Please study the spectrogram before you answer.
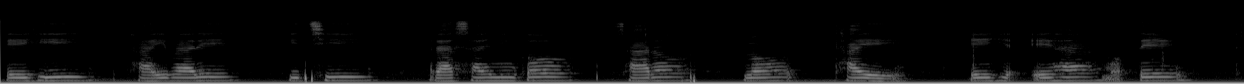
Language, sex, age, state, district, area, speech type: Odia, female, 45-60, Odisha, Ganjam, urban, spontaneous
